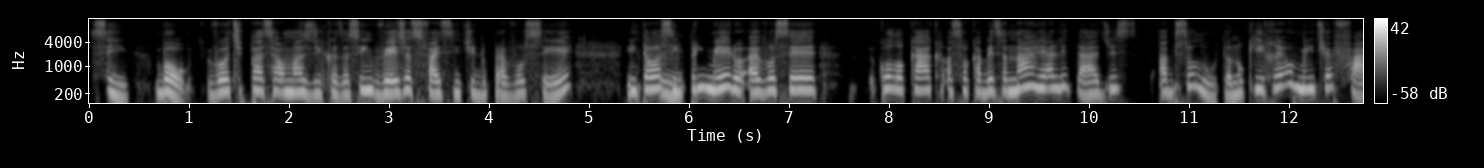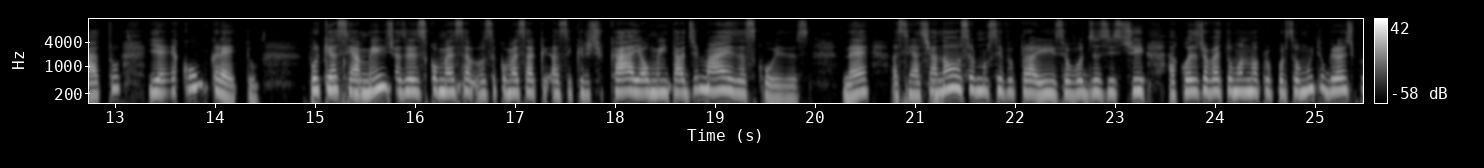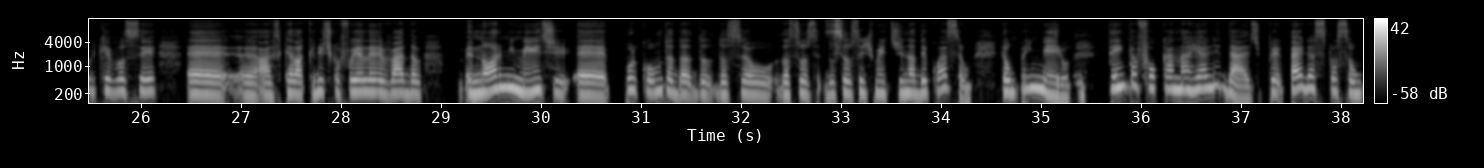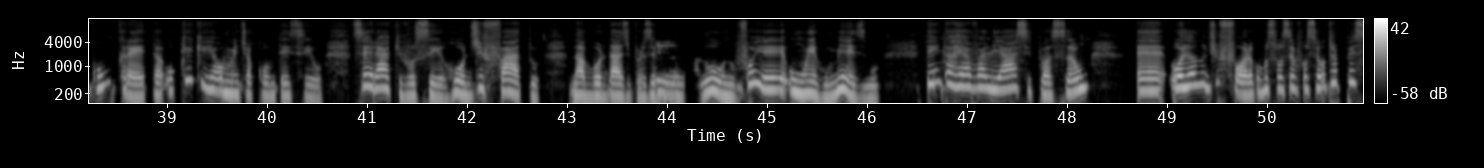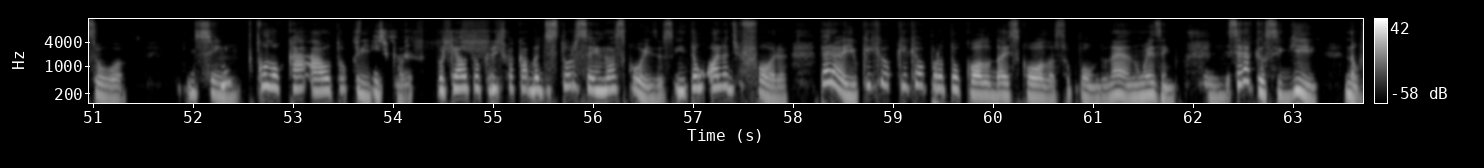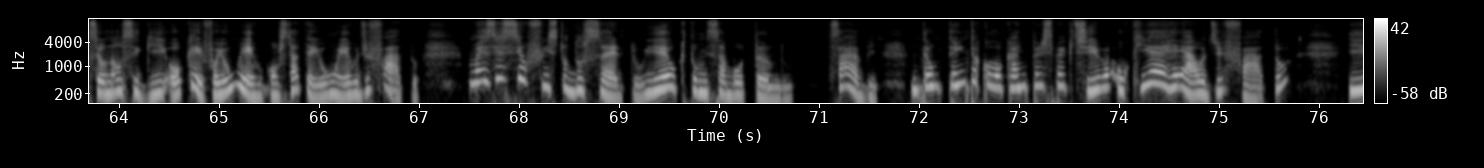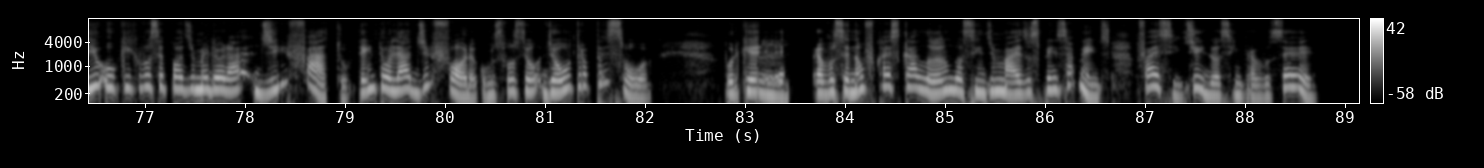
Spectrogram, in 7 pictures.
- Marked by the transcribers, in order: other background noise; tapping; chuckle
- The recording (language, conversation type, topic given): Portuguese, advice, Como posso parar de me criticar tanto quando me sinto rejeitado ou inadequado?
- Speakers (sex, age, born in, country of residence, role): female, 25-29, Brazil, France, user; female, 40-44, Brazil, United States, advisor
